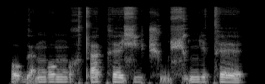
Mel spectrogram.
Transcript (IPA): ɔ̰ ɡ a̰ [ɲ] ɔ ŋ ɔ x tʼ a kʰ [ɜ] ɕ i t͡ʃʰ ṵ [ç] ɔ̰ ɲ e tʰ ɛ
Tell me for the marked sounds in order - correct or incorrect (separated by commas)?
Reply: incorrect, incorrect, incorrect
